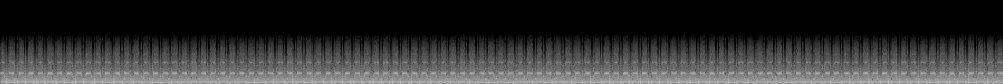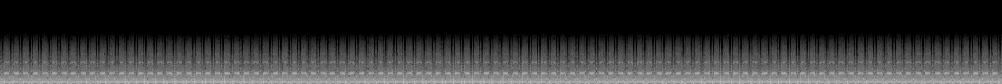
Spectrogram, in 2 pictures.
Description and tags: a dark cartoonish repetitive drone. Created on a Roland System100 vintage modular synth.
